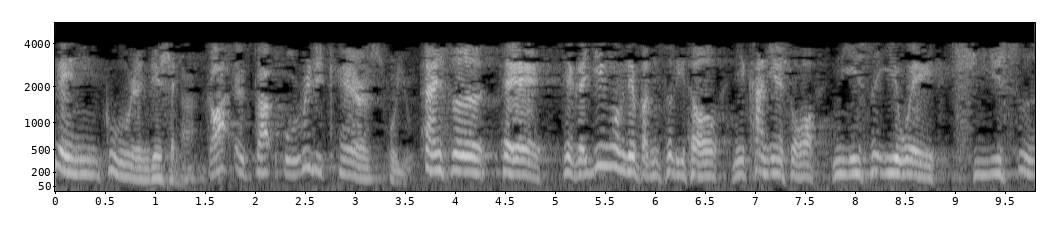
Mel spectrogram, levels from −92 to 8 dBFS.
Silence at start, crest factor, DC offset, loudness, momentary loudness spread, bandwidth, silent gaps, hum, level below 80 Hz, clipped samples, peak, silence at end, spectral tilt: 0 s; 20 dB; under 0.1%; -22 LUFS; 11 LU; 4.3 kHz; none; none; -56 dBFS; under 0.1%; -2 dBFS; 0 s; -9 dB/octave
